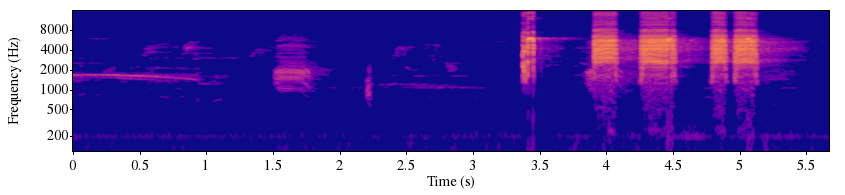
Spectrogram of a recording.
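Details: Grey francolin giving a series of loud, harsh, grating bursts in quick succession after quieter faint notes and a thin whistle at the start.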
